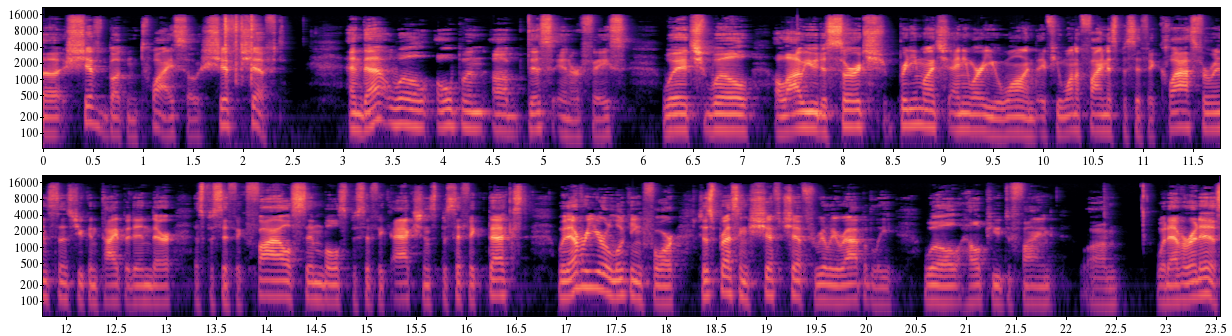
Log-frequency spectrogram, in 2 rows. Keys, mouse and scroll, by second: 8.9 click, 10.6-11.4 drag, 12.5 click, 13.7 click, 14.2 click, 15.1 click, 16.3 click, 18.2 Escape.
